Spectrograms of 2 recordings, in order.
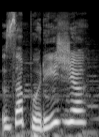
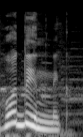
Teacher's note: звук при подовженні є більш м'яким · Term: подовження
